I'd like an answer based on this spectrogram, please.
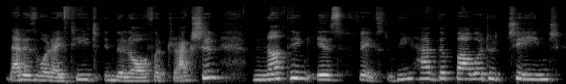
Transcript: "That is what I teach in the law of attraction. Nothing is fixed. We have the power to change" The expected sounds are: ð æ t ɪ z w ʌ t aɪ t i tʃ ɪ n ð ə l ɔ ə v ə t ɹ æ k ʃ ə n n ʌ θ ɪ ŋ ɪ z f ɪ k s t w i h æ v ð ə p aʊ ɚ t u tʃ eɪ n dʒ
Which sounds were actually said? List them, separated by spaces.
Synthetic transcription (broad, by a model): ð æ t ɪ z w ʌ t aɪ t i tʃ ɪ n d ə l ɔ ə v ə t ɹ æ k ʃ ə n n ʌ t ɪ ŋ ɪ z f ɪ k s t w i h æ v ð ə p aʊ ɚ t u tʃ eɪ n dʒ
